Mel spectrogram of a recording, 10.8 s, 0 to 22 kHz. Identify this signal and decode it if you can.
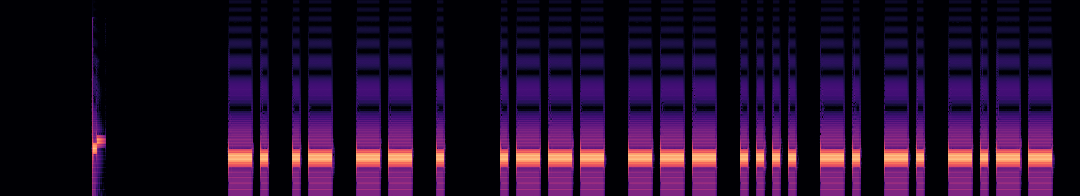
Morse code, heard as a keyed tone, about 15 wpm, 700 Hz. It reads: NAME JOHNNY
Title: Practice QSO - Exchange 1 - Beginning - 15wpm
